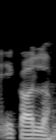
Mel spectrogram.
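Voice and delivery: ਇਕੱਲ with the first i set apart; ਇਕੱਲ, a distinct i before kall; separated first vowel. Shown as a demonstration. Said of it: "ਵੱਖਰੀ ਸੰਬੰਧਕ ਲਾ ਕੇ ਉਚਾਰਨ ਕਰਨੀ".

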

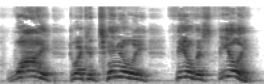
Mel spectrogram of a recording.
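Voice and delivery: high, anguished pleading, nearly crying; mock despair of someone drowning in doubt; distressed cry. Drowning listener cries out in high anguish. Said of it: "we're like".

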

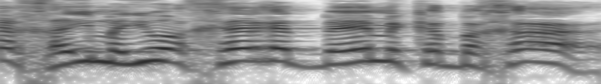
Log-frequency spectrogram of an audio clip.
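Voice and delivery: normal talking voice

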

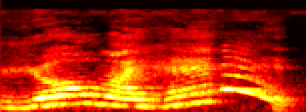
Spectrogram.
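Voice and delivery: high, loud, drawn-out outburst; dismayed yell. Real, not acted. Gamer reacting to being hit in the head, loud high yell. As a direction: cry out in outrage, pitch shooting up.

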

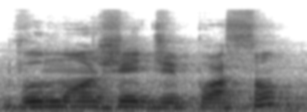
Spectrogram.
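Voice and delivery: "Vous mangez du poisson" rising at the end into a question; statement word order, asked with a rising tune; questioning intonation. Shown as a demonstration. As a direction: lift "poisson" as if asking. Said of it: "It is actually in intonation form".

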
